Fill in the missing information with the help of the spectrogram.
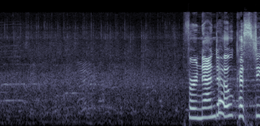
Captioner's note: audience cheering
